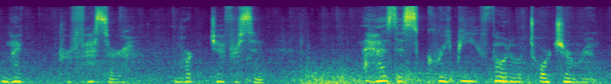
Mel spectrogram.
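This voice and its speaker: An actress in a video game playing a sympathetic young American student, speaking in a gentle, hesitant, somber way. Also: female voice, slow, very noisy. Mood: grave. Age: young adult. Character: somber, sympathetic young female student bearing bad news. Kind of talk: dramatic video game acting. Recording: loud rumbling storm ambience behind.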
